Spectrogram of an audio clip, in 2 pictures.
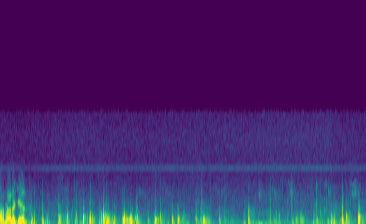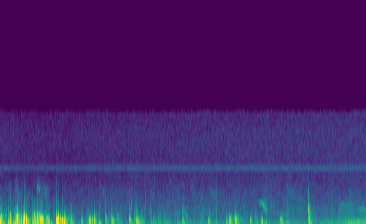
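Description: Horses' hooves gallop on a dirt road.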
